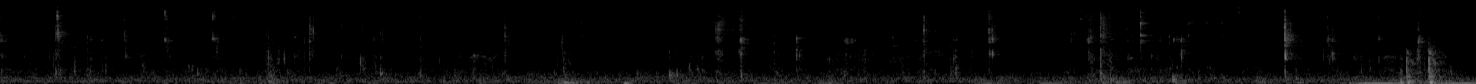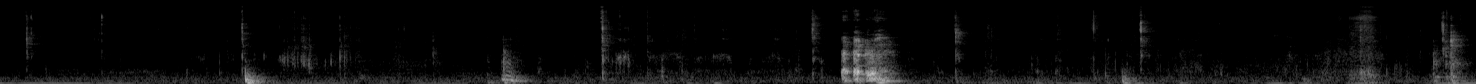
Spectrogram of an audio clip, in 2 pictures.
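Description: Close-miked eating: a person biting and chewing crispy mustard-fried pork chop, with irregular crunches and mouth smacks. There are a few louder bites in the second half.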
